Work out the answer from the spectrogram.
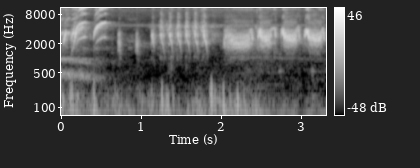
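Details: Chinese hwamei in cao cầu song, fig-leaf tail and turmeric bill: a couple of upswept whistles, a rapid train of clicking notes, then rounded warbled phrases repeated about four times.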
